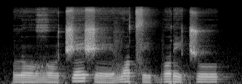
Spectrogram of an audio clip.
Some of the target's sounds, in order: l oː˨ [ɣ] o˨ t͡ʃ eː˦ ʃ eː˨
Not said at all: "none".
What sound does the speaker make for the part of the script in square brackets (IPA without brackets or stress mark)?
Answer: ɣ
